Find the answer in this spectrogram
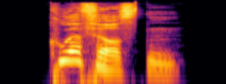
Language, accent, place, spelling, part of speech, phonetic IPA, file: German, Germany, Berlin, Kurfürsten, noun, [ˈkuːɐ̯ˌfʏʁstn̩], De-Kurfürsten.ogg
- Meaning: 1. genitive singular of Kurfürst 2. plural of Kurfürst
